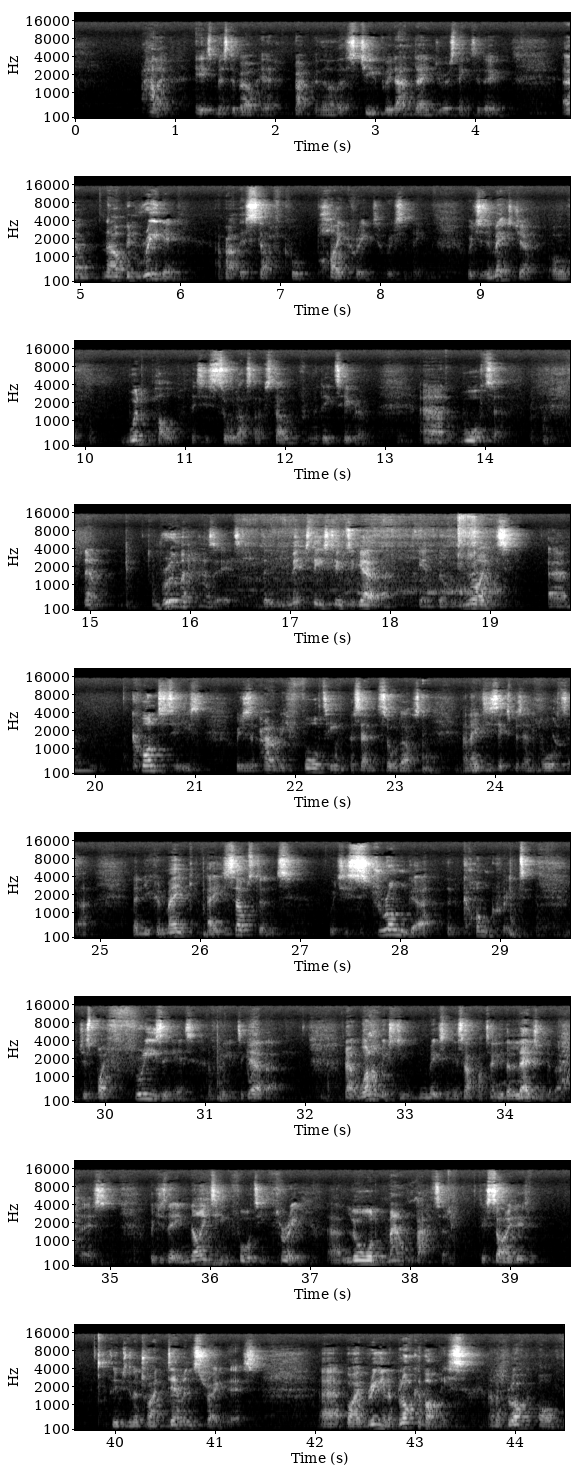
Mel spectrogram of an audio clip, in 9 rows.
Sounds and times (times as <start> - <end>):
Speech: 0.6 - 14.3, 14.9 - 44.4.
